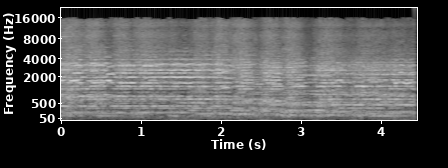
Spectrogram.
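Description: Large Andean orquesta típica playing a tunantada live: many violins and harps together in a steady, dense ensemble sound.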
